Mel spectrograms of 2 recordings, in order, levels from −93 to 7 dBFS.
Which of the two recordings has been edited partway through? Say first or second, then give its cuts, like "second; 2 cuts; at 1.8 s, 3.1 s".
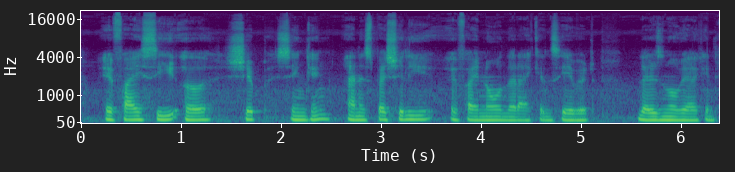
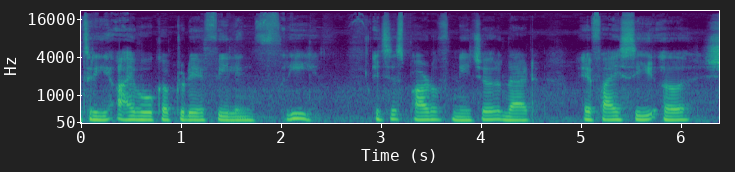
second; 1 cut; at 2.8 s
